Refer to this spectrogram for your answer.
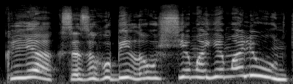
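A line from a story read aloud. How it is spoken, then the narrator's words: Exclaimed. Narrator (Belarusian): усклікнуў мастак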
